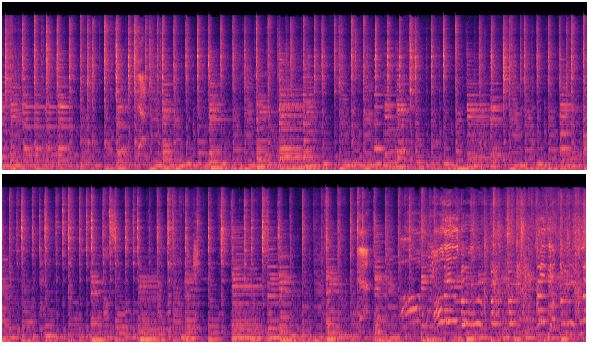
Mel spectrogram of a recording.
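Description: Sextet playing an instrumental passage: a double bass line under quick, even rhythm strokes and piano chords, with a wavering melody line coming in near the end.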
